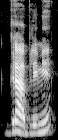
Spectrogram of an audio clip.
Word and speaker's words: граблями: Also, we can observe that we pronounce ya as e in word граблями, граблями. And the last time, краб крабу сделал грабли, подал грабли крабу краб.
